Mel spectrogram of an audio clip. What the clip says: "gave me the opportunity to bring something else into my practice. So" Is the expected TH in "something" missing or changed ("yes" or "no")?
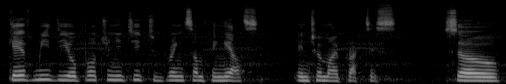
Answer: no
